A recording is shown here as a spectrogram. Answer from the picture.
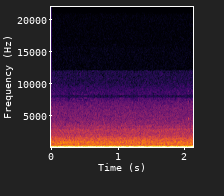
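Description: Steady low hum with a faint even hiss: background noise of the commentary recording, heard in a pause between words.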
